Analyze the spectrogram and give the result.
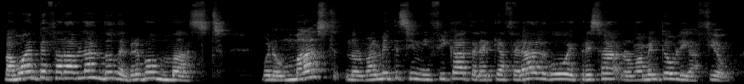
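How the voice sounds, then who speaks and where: A woman's voice: a little high, normal speed, recorded from a distance. Playful woman teaching English grammar. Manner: playful, jokey explanations. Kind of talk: explaining grammar to students. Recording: echoey room, voice away from the mic.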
